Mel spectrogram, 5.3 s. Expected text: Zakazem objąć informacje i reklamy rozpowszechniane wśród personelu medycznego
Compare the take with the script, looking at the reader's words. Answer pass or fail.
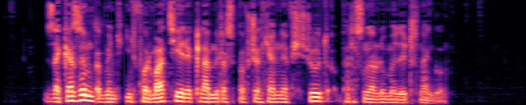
pass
